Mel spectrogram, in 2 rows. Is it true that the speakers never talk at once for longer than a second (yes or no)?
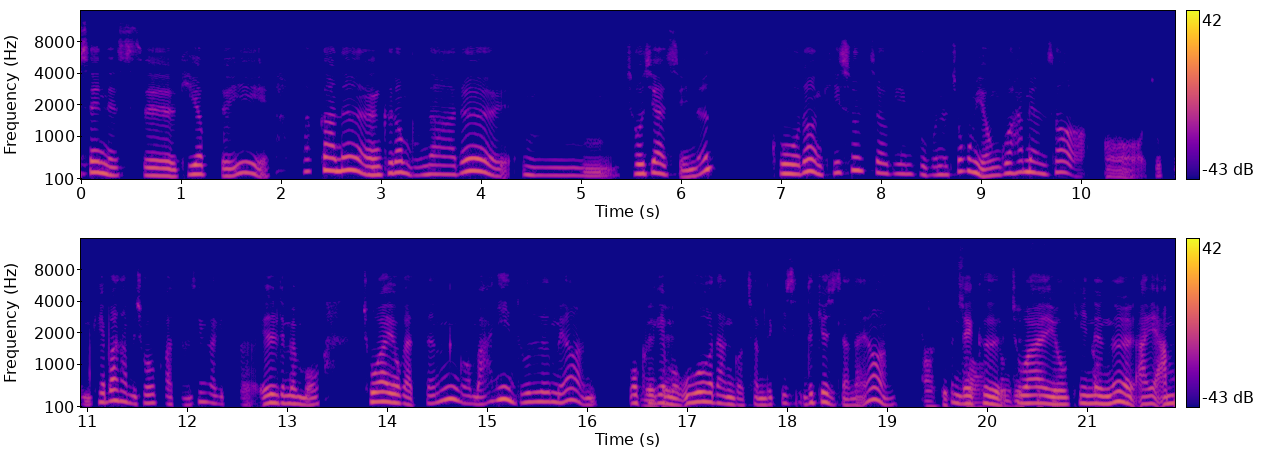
no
